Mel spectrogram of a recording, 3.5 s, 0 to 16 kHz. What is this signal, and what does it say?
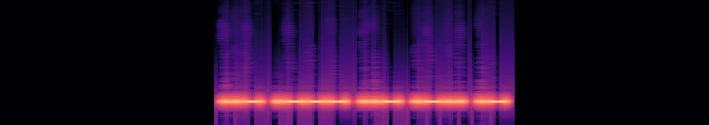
Morse code, heard as a keyed tone, about 44 wpm, 700 Hz. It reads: UJULA
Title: Code Groups - 5 Letters - 45wpm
